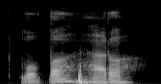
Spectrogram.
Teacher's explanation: Adapun cara membaca ta marbutah di sini, apabila diwakafkan maka suara ta marbutah tersebut berubah menjadi ha sukun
